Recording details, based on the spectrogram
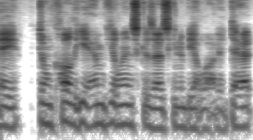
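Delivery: ordinary talk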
